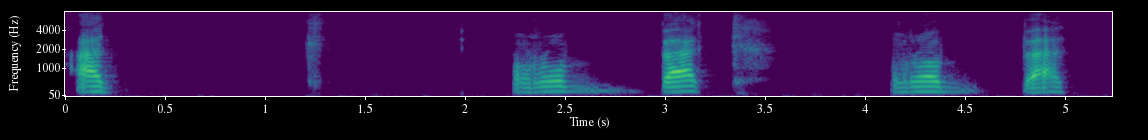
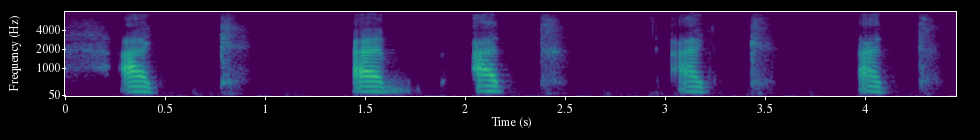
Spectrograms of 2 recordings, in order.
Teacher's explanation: शिद्दा के बाद इनके ऊपर हम्स होता है, जिसकी वजह से इनकी हवा जो है उसको बाहर आना ही होता है। तो आवाज रुक जाएगी और हवा बाहर आ जाएगी।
